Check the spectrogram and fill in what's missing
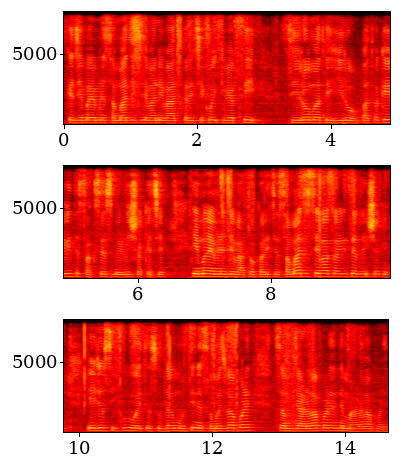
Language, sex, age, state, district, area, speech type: Gujarati, female, 45-60, Gujarat, Surat, urban, spontaneous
